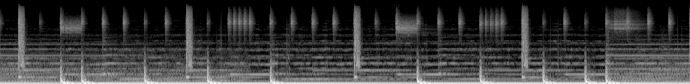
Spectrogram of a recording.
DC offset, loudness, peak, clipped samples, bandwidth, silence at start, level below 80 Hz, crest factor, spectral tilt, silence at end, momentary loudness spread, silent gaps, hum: under 0.1%; -14 LUFS; 0 dBFS; under 0.1%; 13.5 kHz; 0 s; -10 dBFS; 8 dB; -5.5 dB/octave; 0 s; 7 LU; none; none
